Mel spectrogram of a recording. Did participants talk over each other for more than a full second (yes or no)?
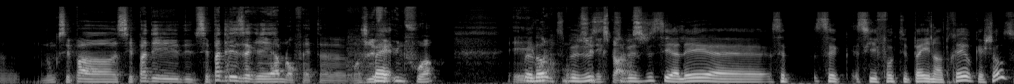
yes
